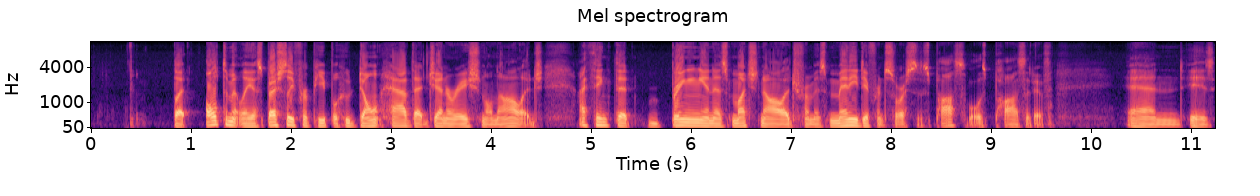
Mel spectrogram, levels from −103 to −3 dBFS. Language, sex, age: English, male, 30-49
